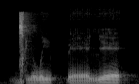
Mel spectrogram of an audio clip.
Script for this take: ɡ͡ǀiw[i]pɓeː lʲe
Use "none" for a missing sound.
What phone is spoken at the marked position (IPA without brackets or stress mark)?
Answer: i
